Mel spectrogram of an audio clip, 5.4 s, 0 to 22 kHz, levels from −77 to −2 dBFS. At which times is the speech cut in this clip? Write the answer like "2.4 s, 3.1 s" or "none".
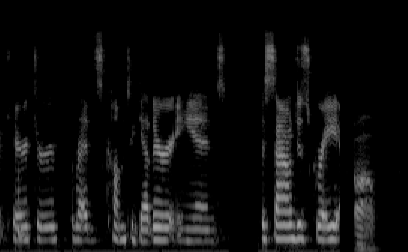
4.5 s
